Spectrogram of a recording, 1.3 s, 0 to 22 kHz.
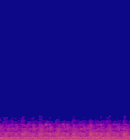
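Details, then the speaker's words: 1989 Ford F250 7.3 IDI diesel, just started after a battery replacement and glow plug cycling: steady, even diesel clatter at idle with no misses or surging; healthy idle. "You can't kill this thing, man. I just love this truck. I freaking love it."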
